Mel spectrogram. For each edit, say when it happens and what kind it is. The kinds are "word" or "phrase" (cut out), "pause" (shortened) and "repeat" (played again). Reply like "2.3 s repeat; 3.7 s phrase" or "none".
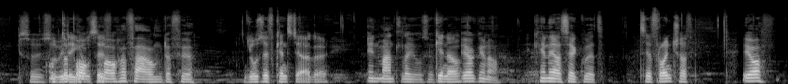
none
